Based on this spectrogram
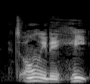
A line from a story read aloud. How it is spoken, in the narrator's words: murmured Marie faintly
